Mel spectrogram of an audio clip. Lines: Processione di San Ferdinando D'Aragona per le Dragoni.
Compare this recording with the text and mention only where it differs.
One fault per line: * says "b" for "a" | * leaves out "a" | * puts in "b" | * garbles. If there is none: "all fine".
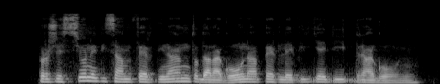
* puts in "vie di"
